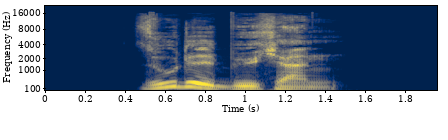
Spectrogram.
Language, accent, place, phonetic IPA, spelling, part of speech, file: German, Germany, Berlin, [ˈzuːdl̩ˌbyːçɐn], Sudelbüchern, noun, De-Sudelbüchern.ogg
- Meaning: dative plural of Sudelbuch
